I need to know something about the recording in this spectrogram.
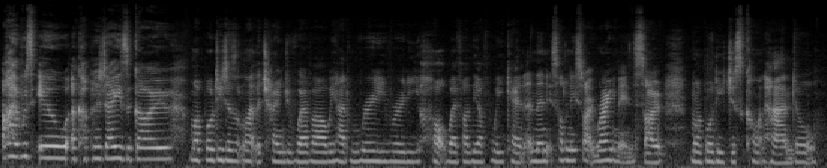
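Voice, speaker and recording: A woman's voice: medium pitch, flat delivery, moderate pace, a bit bright, recorded from a distance, slight background noise. A young woman with a slightly nasal voice, getting over a cold, chatting through a makeup review in her bedroom with lots of "um"s and restarts. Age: young adult. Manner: chatty, rambling, many "um"s and restarts. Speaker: beauty vlogger. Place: small bedroom indoors.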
